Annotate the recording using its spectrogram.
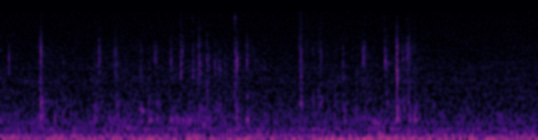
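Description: Computer keyboard typing: a run of irregular, quick keystrokes as a line of code is entered.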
